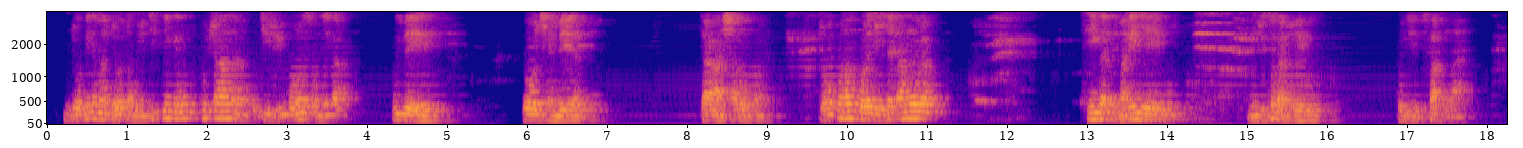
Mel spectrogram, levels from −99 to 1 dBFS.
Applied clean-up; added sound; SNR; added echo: neural separator model SepFormer DNS4.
